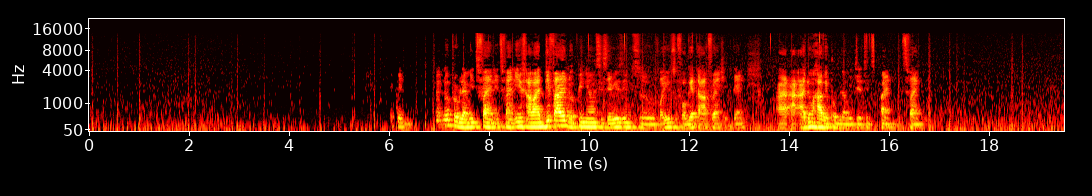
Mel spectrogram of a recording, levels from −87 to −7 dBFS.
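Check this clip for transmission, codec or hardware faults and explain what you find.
The one problem here is processing rather than transmission: overdone noise removal, running the whole way through. The denoiser was pushed too hard, so any frequency band sitting near its noise estimate gets slammed down, taking the quieter parts of the speech with it. That leaves near-silent gaps sprinkled with twinkly specks.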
